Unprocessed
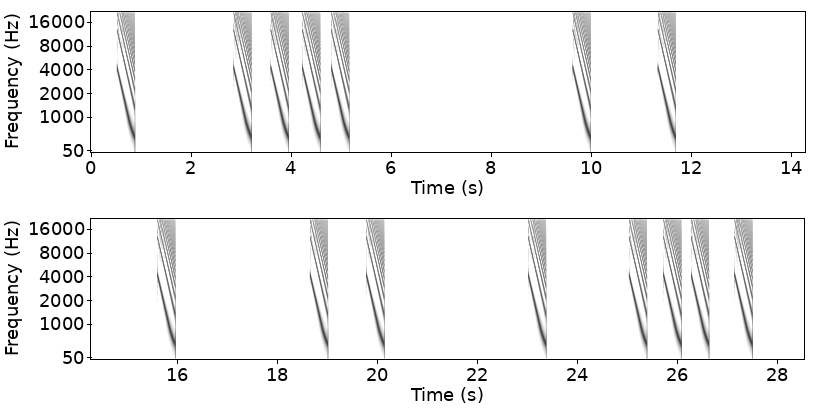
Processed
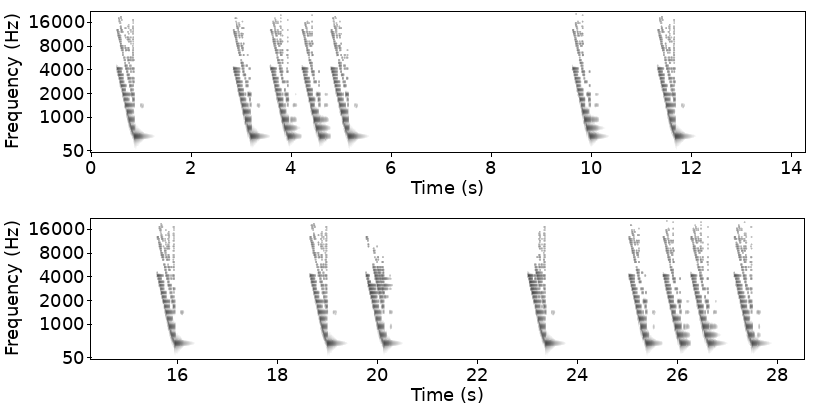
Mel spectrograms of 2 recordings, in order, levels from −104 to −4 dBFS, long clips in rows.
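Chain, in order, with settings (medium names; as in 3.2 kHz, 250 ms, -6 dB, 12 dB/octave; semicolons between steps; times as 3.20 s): small resonant body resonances 390/760/2000 Hz, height 10 dB, ringing for 40 ms; level held to a coarse grid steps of 18 dB; treble shelf 7.4 kHz +11 dB; speakerphone echo 110 ms, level -22 dB; AM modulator 22 Hz, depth 35%; compression 5:1, threshold -39 dBFS, peak gain reduction 6.5 dB; 19.81–23.22 s: high-order bell 3.4 kHz +11 dB 1.2 oct; inharmonic resonator 230 Hz, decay 0.41 s, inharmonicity 0.002; waveshaping leveller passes 2; spectral gate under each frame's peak -15 dB strong; trim +9.5 dB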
